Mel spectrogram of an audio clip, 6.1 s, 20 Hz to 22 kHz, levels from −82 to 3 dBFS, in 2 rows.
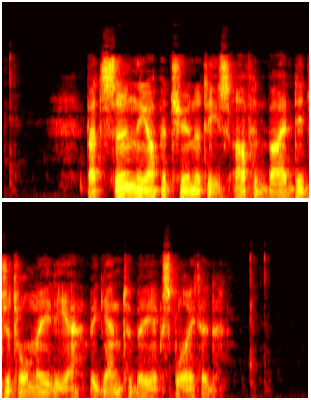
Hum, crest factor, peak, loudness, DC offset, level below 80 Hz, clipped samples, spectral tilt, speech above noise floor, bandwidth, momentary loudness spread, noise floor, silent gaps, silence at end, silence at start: none; 18 dB; 0 dBFS; -17 LUFS; under 0.1%; -48 dBFS; under 0.1%; -3.5 dB/octave; 35 dB; 11 kHz; 11 LU; -53 dBFS; none; 0.85 s; 0.6 s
